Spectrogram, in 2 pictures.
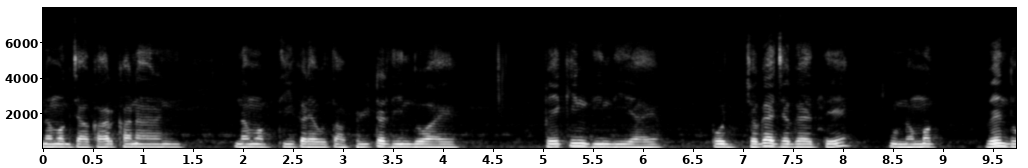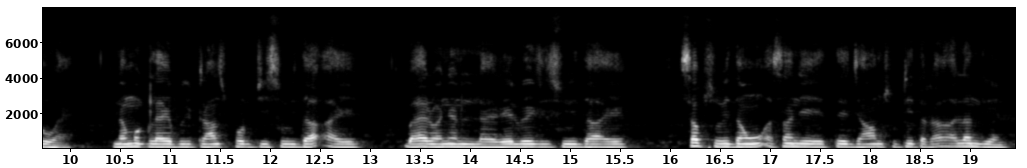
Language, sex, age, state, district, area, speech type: Sindhi, male, 45-60, Gujarat, Kutch, rural, spontaneous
